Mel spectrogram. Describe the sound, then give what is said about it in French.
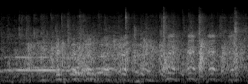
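A crowd applauds steadily and loudly for a couple of seconds at a comedy show, a dense crackle of many hands clapping at once, with a brief thin whistle-like tone early on and some murmuring mixed in, as the performer asks for applause. “Euh, applaudissez ceux qui me connaissent et ceux qui ne me connaissent pas.”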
